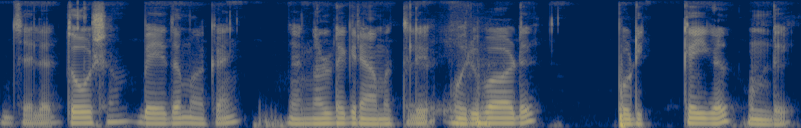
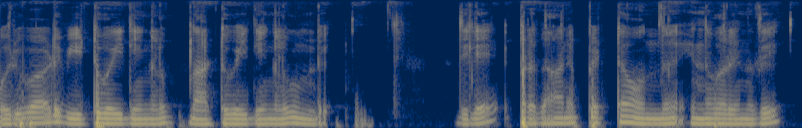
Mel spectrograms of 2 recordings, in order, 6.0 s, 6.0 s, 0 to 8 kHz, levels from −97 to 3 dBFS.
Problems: none marked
